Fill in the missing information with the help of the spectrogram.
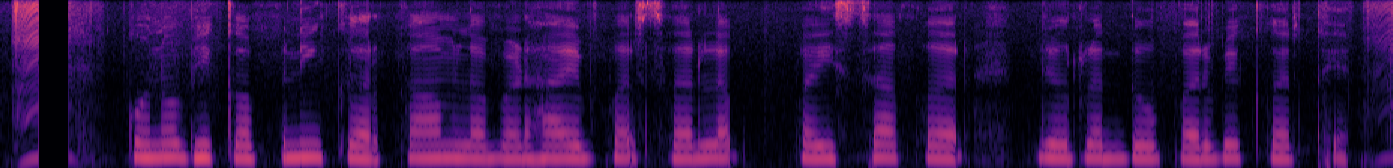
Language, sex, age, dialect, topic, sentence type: Chhattisgarhi, female, 18-24, Northern/Bhandar, banking, statement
